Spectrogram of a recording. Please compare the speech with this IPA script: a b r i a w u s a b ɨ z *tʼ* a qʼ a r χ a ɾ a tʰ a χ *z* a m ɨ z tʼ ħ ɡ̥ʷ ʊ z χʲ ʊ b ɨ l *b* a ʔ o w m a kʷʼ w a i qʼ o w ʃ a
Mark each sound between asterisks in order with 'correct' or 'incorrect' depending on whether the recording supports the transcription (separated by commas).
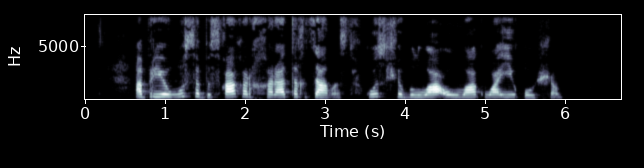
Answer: incorrect, incorrect, incorrect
